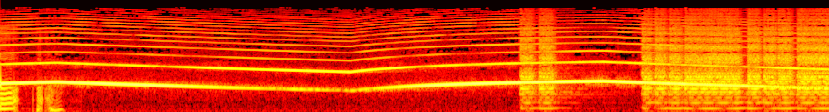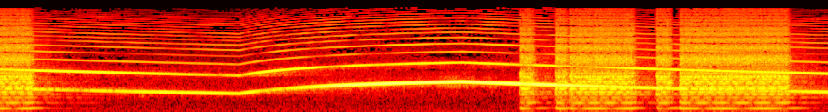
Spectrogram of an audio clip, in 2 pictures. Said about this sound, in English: And the siren is already rolling.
